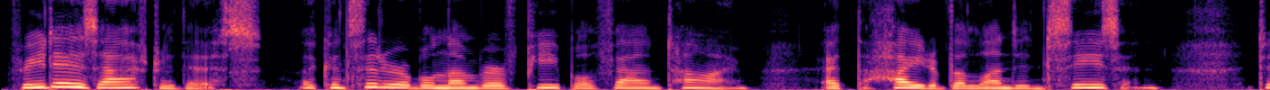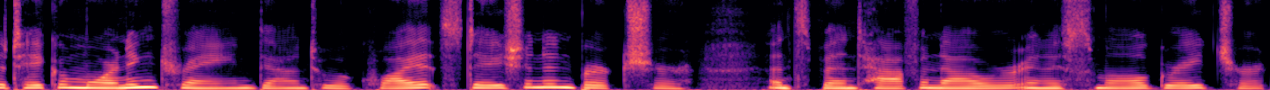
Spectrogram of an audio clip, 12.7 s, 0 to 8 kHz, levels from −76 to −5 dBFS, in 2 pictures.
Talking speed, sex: 215 wpm, female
